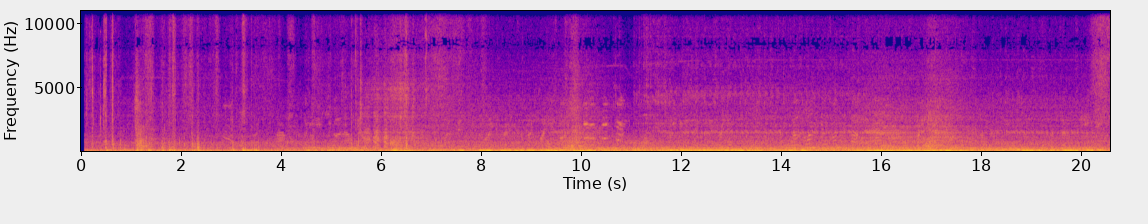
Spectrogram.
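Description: Volvo S40's 1.6-litre petrol four-cylinder engine idling, heard from inside the cabin as a steady low rumble that gets louder about six seconds in.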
